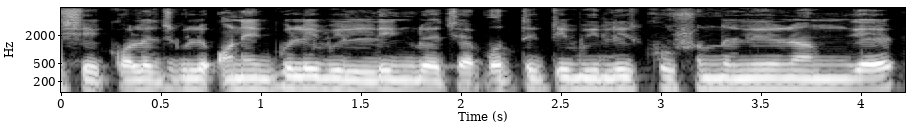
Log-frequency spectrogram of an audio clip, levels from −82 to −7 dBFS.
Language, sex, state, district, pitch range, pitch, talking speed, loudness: Bengali, male, West Bengal, Alipurduar, 110-120 Hz, 115 Hz, 185 wpm, -13 LUFS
